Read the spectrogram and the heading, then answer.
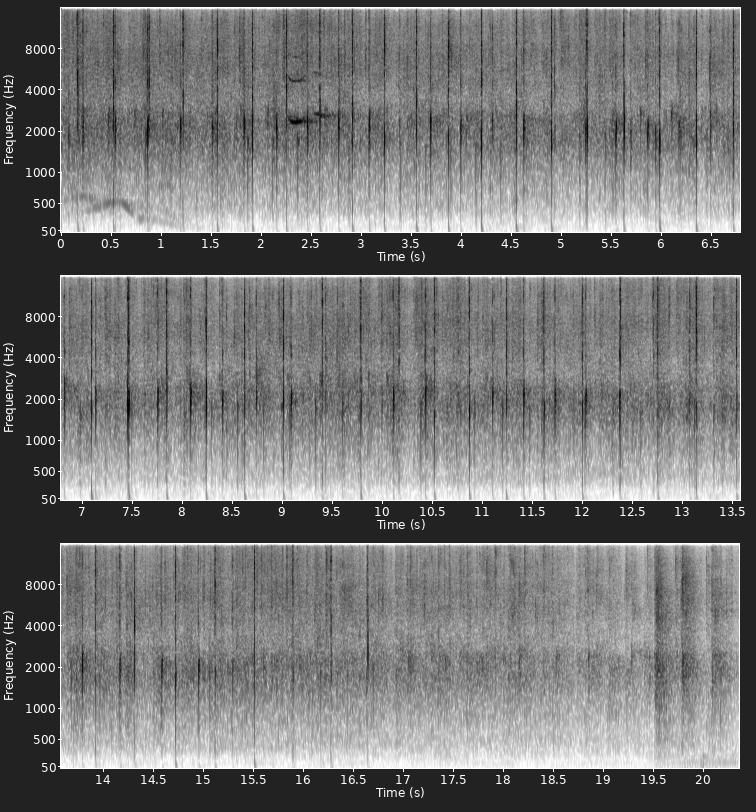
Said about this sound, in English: And he'll be stepping off of the board, and we want to honor almost a decade of hard work, hours and hours of investment that you'll never see, and we want to honor him. So can we give him a round of applause?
